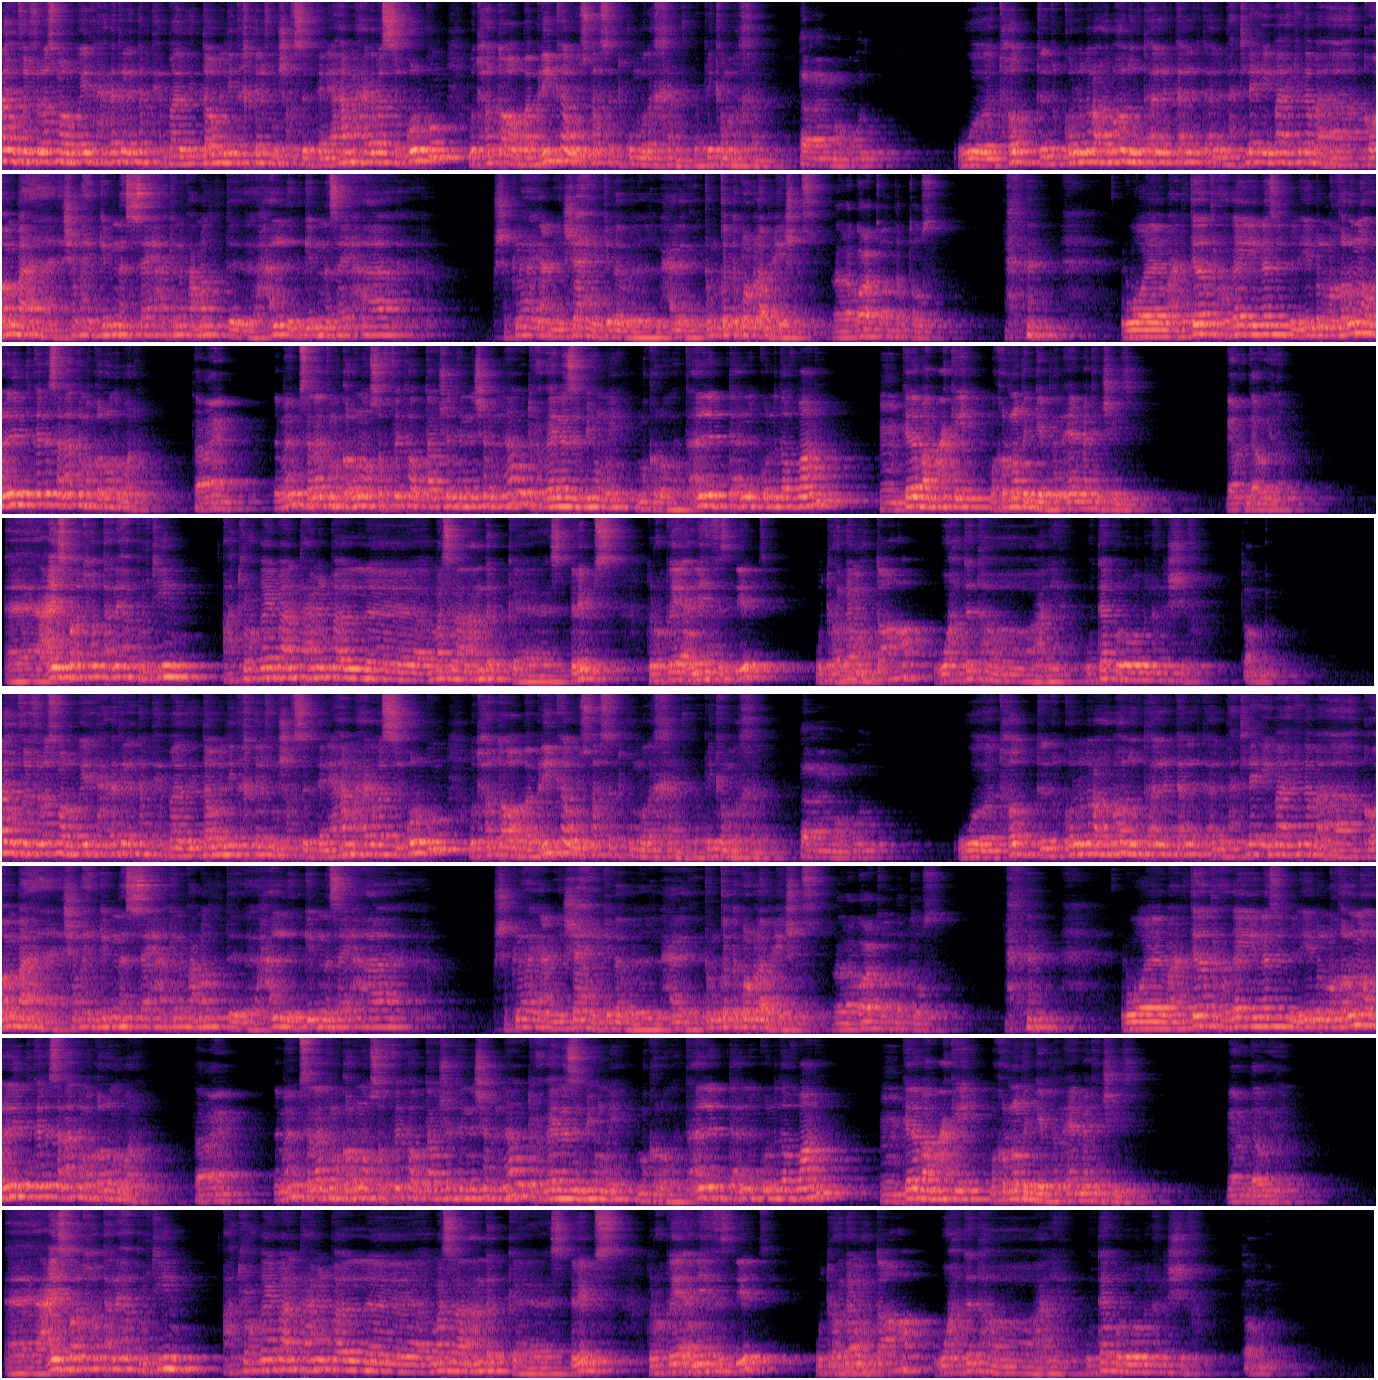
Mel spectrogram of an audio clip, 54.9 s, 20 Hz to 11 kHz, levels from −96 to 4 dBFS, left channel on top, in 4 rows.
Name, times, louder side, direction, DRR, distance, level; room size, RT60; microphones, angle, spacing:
voice 1, 0.0-7.6 9.6-17.9 18.7-21.7 23.8-24.5 24.9-28.9 30.2-35.8 36.5-38.8 41.3-43.1 43.4-47.3 47.7-48.7 49.4-53.2, left 2 dB, 10° left, -2 dB, 0.4 m, -27 dB
voice 2, 8.0-8.7 21.1-21.7 22.0-23.1 29.4-29.8 36.3-36.5 39.7-40.4 48.0-48.2 49.6-49.9 53.6-53.9, left 1 dB, 85° left, 2 dB, 0.5 m, -33 dB
2.6 x 2.4 x 3.3 m, 0.95 s
head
